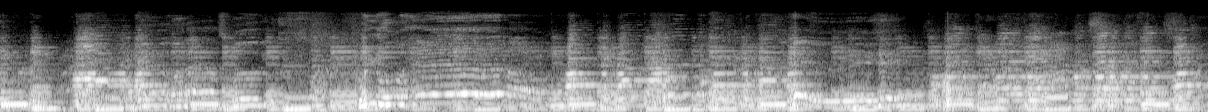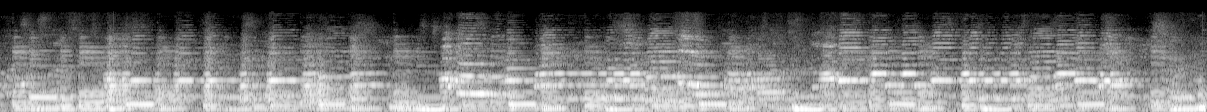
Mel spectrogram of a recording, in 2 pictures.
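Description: Live blues harmonica solo with bent, sliding notes over an archtop guitar keeping a steady boogie rhythm.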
